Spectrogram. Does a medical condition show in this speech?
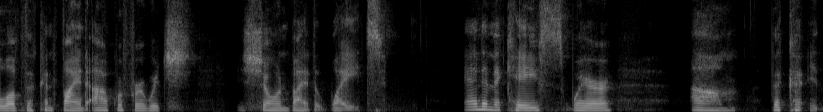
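No.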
